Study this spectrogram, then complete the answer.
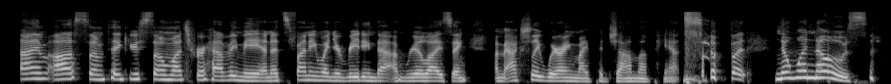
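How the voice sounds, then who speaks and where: Her pitch is medium and swings very widely. She is a woman with an American accent. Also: moderate pace. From Upstate New York. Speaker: public speaking coach. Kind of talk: interview. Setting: video call.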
